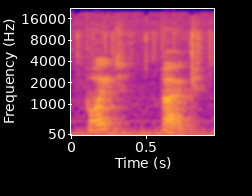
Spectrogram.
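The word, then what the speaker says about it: Vogt: van vote vote okay someone corrected my pronunciation I've already forgotten it I think it's vote okay lovely lovely lovely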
